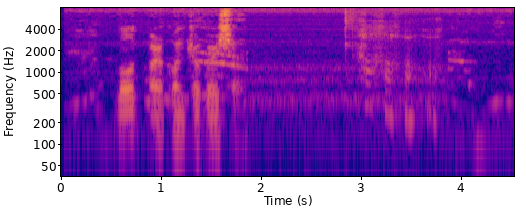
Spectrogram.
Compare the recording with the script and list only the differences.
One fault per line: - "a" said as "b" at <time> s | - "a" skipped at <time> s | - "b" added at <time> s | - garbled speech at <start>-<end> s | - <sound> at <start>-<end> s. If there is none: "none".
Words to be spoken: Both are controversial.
- laugh at 2.8-3.8 s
